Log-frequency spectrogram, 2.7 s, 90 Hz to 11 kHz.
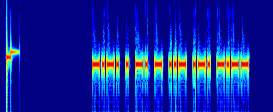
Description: Morse code, heard as a keyed tone, about 49 wpm, 700 Hz. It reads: CENTURY
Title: Sets of 5 Words - New Word Drill - 50wpm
